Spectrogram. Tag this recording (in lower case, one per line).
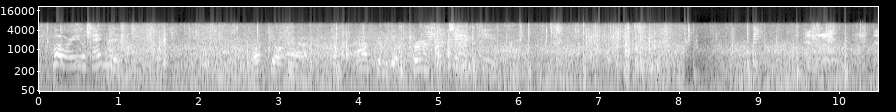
wind
fire
wind noise (microphone)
